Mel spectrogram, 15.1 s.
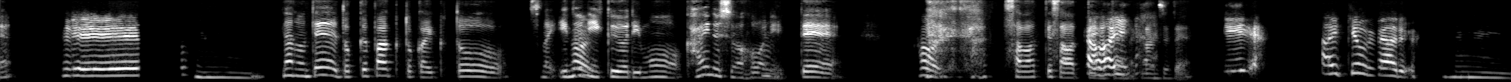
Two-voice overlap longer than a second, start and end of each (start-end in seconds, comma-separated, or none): none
